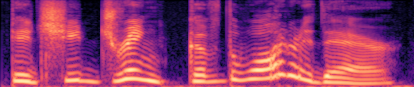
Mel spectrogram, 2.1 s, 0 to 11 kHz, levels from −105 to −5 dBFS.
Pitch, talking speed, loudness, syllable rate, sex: 250 Hz, 205 wpm, -17 LUFS, 4.7 syllables/s, female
